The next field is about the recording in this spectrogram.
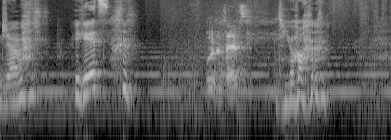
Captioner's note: speaking in foreign language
